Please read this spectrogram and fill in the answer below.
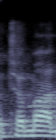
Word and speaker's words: Thomas: so Thomas does not pronounce the S in his first name, but I believe he pronounces all the S's in his last name.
